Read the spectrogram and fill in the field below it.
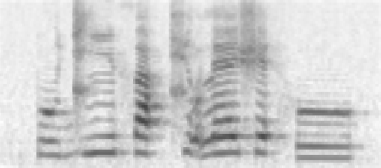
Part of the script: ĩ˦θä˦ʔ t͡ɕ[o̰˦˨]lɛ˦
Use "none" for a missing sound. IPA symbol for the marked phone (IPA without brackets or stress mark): o̰˦˨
